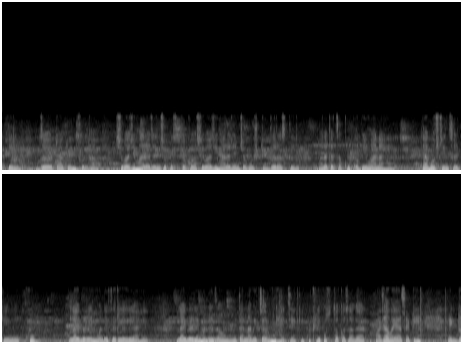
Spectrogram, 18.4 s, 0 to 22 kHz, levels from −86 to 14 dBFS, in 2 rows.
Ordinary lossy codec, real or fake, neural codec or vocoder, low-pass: none; real; none; 7.2 kHz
